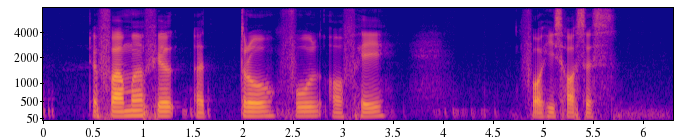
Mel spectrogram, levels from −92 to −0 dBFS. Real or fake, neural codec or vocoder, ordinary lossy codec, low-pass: real; none; none; none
